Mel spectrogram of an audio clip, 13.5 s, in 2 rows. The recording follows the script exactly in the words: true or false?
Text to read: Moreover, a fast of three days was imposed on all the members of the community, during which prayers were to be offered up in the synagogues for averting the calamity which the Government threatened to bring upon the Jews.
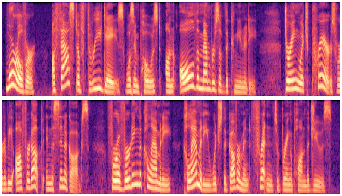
false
